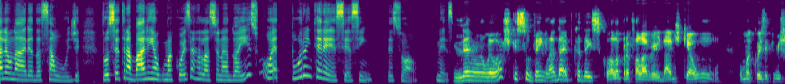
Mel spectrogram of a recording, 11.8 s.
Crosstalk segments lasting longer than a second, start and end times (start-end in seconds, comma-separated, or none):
none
